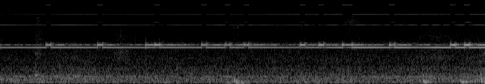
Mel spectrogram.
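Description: A steady high-pitched electronic beeping from a device whose light moves around in a circle repeats in a fast, insistent rhythm, like an alarm tone, over a low rumbling background with no voices.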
